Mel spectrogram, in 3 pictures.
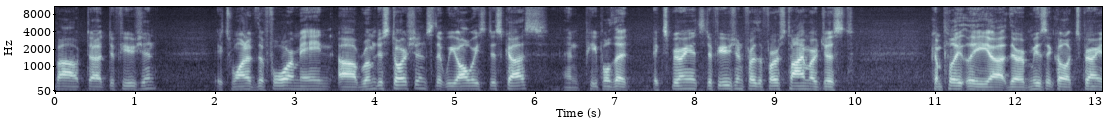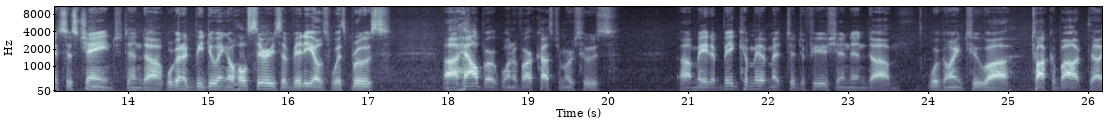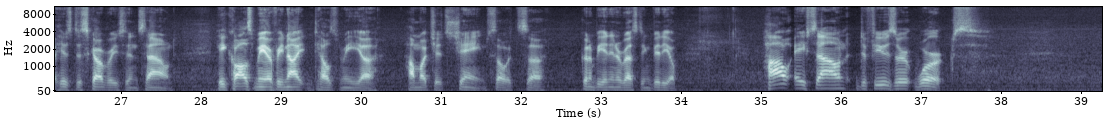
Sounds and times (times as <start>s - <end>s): Speech: 0.0s - 1.3s, 2.0s - 10.0s, 11.0s - 17.3s, 17.9s - 20.2s, 20.9s - 34.0s, 35.0s - 37.9s.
